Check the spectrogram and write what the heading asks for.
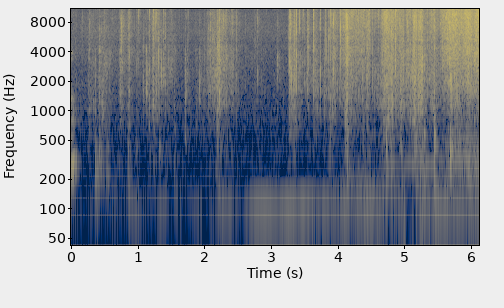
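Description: Plastic shopping bag crinkling and rustling in irregular crackles while items are rummaged through, over a low steady hum that grows stronger about two seconds in.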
